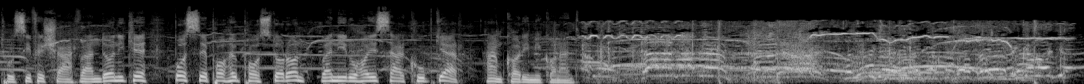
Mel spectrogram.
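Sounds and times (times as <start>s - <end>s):
speech: 0.0s - 6.3s
large protest crowd shouting slogans: 5.8s - 10.8s.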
